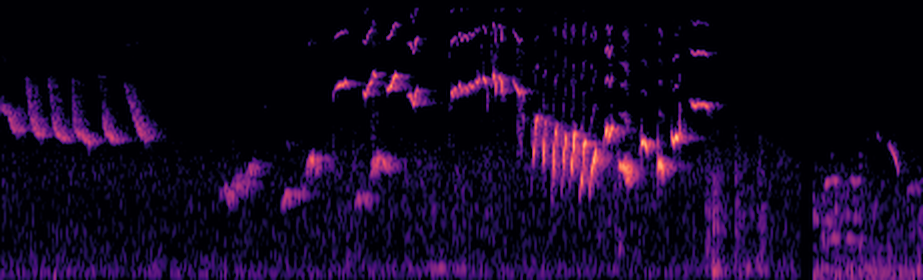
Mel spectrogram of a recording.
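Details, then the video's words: Varied song from a white-rumped shama of the Medan type: a series of descending high whistles, soft low notes, then a fast rising burst of rapid trilled notes and sharp chips, fading to faint clicks. "kicau murai medan"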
